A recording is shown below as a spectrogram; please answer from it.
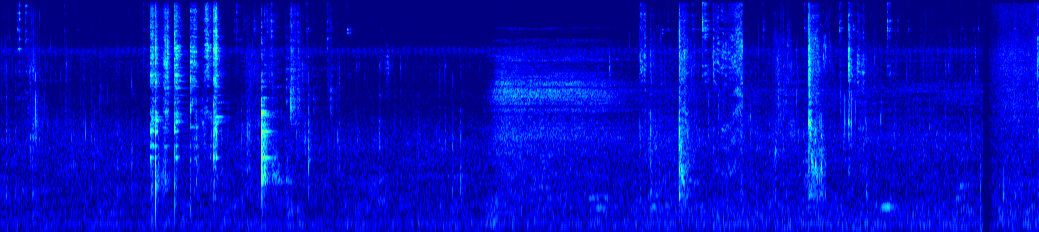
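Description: Chicken pieces fry in hot oil in a pot, giving a soft sizzling hiss in the middle stretch, scattered sharp metallic clinks from utensils, and a quiet background.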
